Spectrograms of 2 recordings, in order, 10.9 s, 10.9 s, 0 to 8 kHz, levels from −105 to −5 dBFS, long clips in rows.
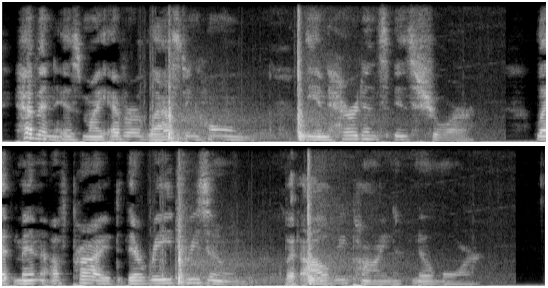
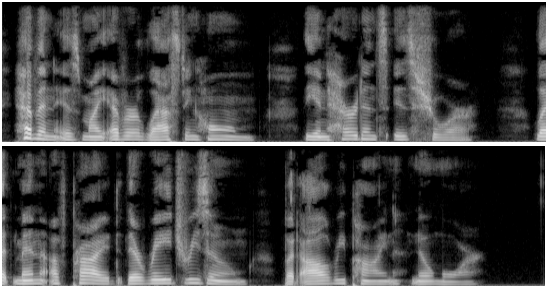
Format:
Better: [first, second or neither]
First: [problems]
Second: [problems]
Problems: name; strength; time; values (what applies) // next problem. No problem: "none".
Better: second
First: background sound (Door / Car); 5 dB below the speech // room echo; dies away in 0.1 s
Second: none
